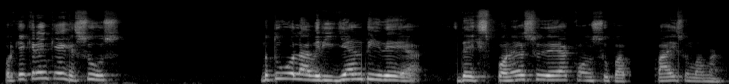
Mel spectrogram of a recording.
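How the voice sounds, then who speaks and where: Animated preacher, gravelly and dark. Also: male voice, high-pitched, measured pace. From Colombia. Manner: animated, conversational preaching with playful asides. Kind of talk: sermon to parents and youth. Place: studio.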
